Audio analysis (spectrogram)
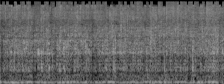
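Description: Steady sizzling of green chillies frying in hot oil, close and continuous, with no voices.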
